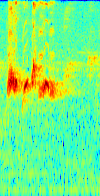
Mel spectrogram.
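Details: A female red-whiskered bulbul sings a single quick phrase of three or four clear, bright, slurred whistled notes, given close and loud over a quiet background.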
